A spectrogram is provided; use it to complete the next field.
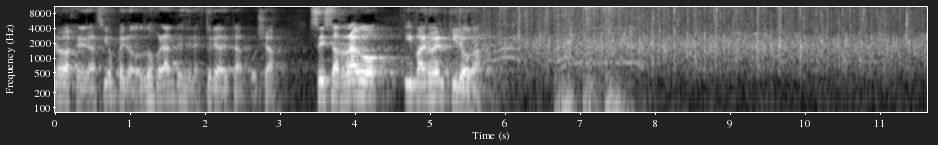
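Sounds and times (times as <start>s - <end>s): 
speech: 0.0s - 6.0s
audience applause: 5.5s - 11.6s.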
